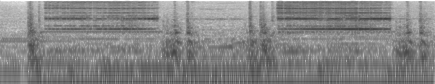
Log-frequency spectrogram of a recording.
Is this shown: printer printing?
yes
